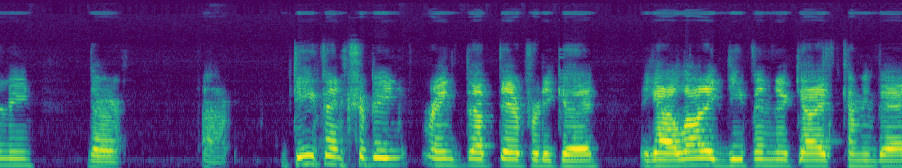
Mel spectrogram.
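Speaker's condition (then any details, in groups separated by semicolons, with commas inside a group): Cerebral palsy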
